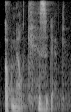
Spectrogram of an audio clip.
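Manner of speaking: breathy whispered heading. Real, not acted. Preacher whispering his sermon heading to listeners. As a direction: breathe the name like a secret.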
